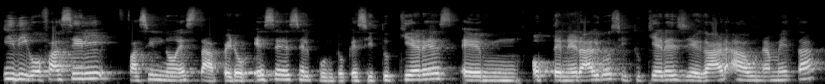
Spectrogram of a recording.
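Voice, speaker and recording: A woman with a mid-range voice lays out her advice in clear, numbered steps, leaning on comparisons to make her points. She often tags her sentences with a little question to keep the listener with her. The sound is roomy and echoing. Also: mid-range voice, unhurried, hardly any pauses, a little mellow. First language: Spanish. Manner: explains with analogies, frequent tag questions. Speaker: company director. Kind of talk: interview answers.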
